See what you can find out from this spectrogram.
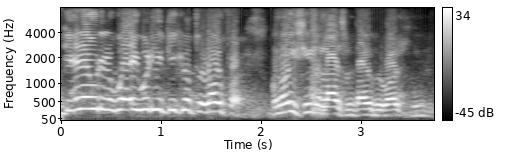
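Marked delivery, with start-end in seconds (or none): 0.0-1.8 mock angry shout. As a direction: yell at the roadworks crew in jest. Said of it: "I'd normally be shouting at these lads saying".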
